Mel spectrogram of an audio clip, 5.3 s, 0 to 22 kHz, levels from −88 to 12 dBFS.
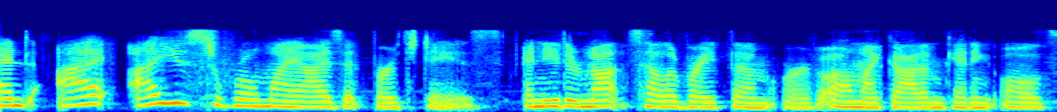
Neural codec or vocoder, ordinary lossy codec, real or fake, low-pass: none; AAC, 32 kbps; real; 7.2 kHz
